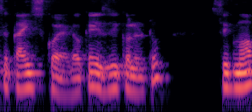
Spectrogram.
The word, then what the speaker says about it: chi square: um this is how it looks like your Chi Square distribution okay it is pronounced as Chi Square Chi Square it is written as something like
